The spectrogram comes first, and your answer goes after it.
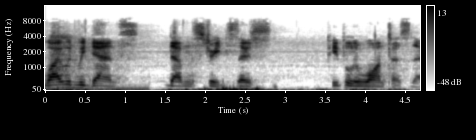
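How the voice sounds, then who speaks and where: In a put-on character voice, a man speaks at a fairly slow pace. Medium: actual play. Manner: blunt, terse, literal.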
